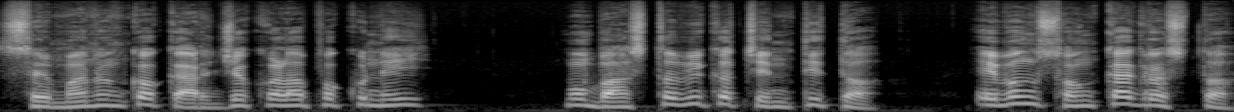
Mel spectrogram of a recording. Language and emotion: Odia, fearful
